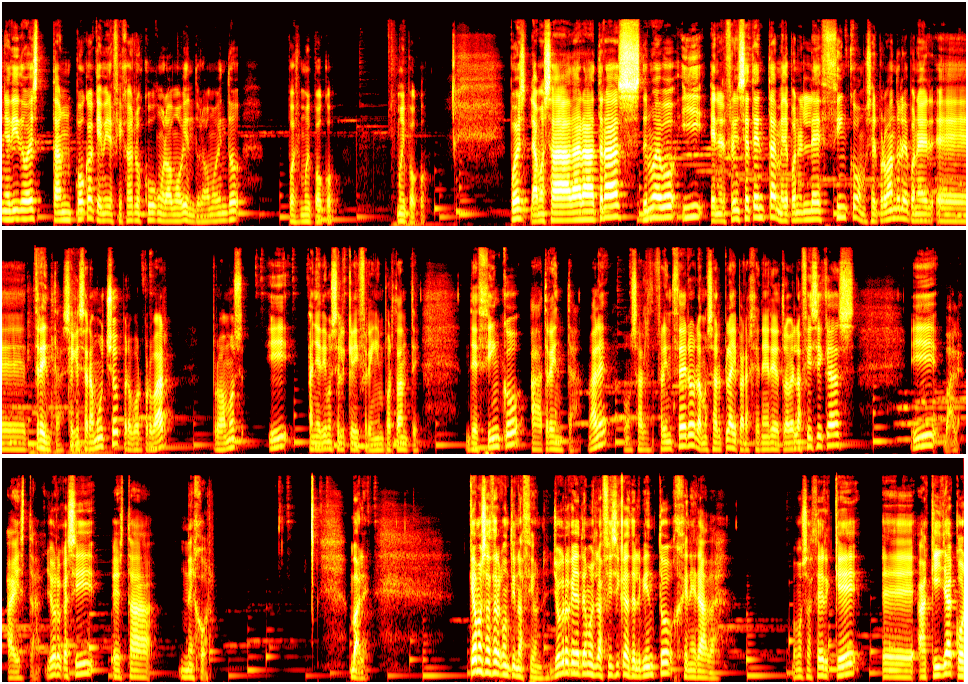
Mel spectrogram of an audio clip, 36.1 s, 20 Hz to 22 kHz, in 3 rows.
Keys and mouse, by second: 4.9 space, 9.2 click, 10.6-13.7 drag, 13.9-15.7 drag, 15.9 click, 16.2 click, 17.2-19.9 drag, 20.9 click, 27.6 click, 28.1 click, 30.1-36.1 drag.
